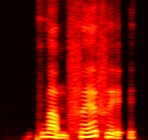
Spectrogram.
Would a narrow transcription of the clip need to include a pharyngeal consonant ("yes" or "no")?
no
